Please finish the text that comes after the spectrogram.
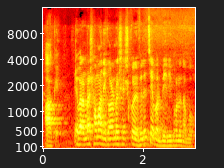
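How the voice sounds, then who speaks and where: A male grammar teacher giving an online class, drilling students with repeated questions, tired and dry-throated from fasting. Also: a little high, reverberant, slight background noise.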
